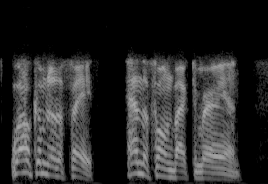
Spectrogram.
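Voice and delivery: very loud booming voice. Retelling a phone call where a half-deaf priest speaks: imitating Father Joe talking very loudly. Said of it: "he talked like everybody else was going deaf".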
